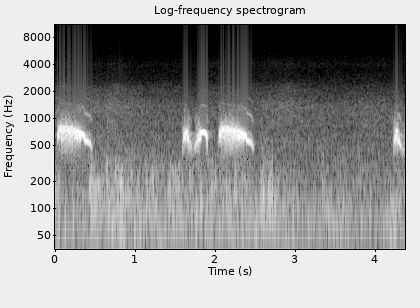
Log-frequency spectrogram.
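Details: Spotted dove: a long falling coo, then two short hoots and another extended downward-slurred coo, and a brief hoot at the end. Soft low rumble underneath.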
